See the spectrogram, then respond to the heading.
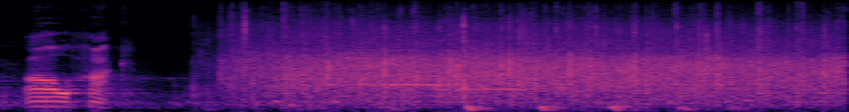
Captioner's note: applause and cheering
